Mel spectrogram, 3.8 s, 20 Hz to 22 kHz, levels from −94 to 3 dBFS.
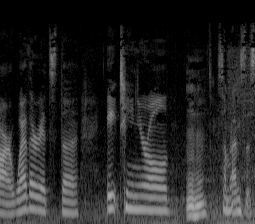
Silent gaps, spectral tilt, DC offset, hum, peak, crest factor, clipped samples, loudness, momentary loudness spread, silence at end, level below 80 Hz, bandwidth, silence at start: none; -4.5 dB/octave; under 0.1%; none; -24 dBFS; 16 dB; under 0.1%; -38 LUFS; 7 LU; 0 s; -62 dBFS; 15.5 kHz; 0 s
